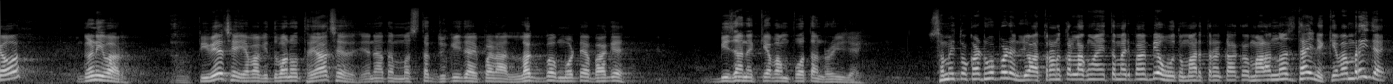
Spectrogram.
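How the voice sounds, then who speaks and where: High-voiced preacher. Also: male voice, a little hiss or hum. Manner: lively storyteller who acts out quoted characters. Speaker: monk preacher. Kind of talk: devotional sermon with storytelling. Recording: long hall reverb.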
